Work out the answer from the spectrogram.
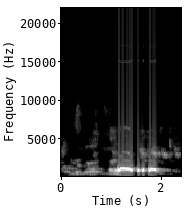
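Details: Zebra dove in the manggung cooing style: after soft murmurs, a soft, tonal phrase with a long held note followed by quick, rolling, stuttered coos.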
